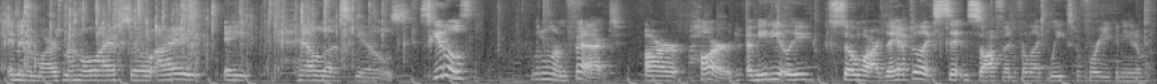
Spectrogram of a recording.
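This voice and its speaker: A woman's voice: fairly low pitch, a little fast, over music. A woman in casual, slangy chat while eating sour candy with friends. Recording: roomy, echoey sound.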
